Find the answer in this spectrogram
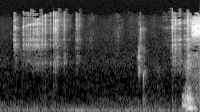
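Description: Faint rustling, then a single light metallic click about a second and a half in: scissors and fabric being handled before the cut. A woman starts speaking at the very end.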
